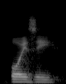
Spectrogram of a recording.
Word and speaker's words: Boise: Boise, the Z.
